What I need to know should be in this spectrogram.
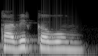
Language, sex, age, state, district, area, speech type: Tamil, female, 18-30, Tamil Nadu, Namakkal, rural, read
